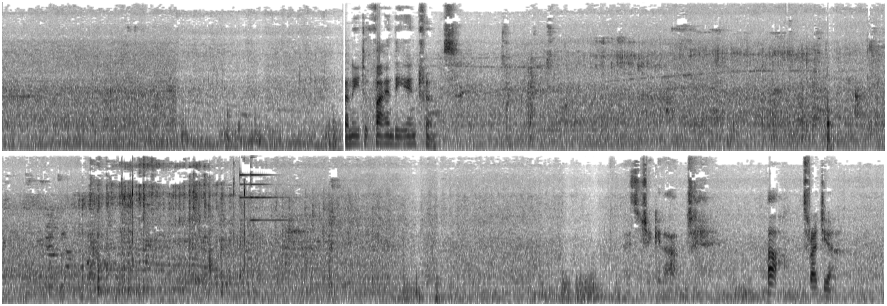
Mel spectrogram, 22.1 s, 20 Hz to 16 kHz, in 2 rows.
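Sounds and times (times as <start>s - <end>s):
passing cars: 0.0s - 22.0s.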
